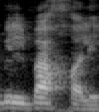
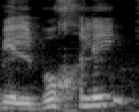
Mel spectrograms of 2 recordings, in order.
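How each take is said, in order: First: The first vowel of the word is a. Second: The first vowel of the word is u. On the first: "এখানে বাতে জবর আছে" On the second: "এখানে বাতে পে- পেশ ছিল"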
